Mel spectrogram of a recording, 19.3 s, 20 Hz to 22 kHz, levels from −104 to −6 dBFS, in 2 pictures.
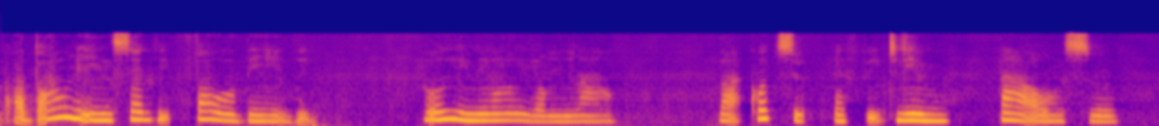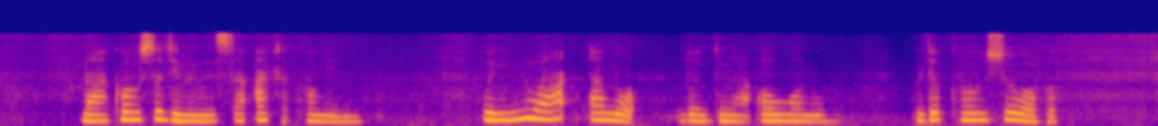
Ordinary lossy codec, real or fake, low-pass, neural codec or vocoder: MP3, 48 kbps; fake; 7.2 kHz; codec, 16 kHz, 0.5 kbps, FunCodec, trained on LibriTTS, 25 frames a second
